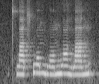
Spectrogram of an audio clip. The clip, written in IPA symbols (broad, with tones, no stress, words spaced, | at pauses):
t̪ʰwä˧˥t͡sʰwɔ˥ mwɔ˧˥ n̪wɑ˥˩ŋwa˧˥n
